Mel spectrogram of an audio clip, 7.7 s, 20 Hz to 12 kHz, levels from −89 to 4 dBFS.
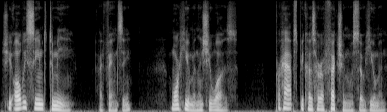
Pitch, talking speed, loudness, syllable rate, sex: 100 Hz, 145 wpm, -19 LUFS, 5.1 syllables/s, male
